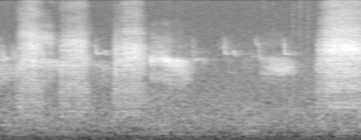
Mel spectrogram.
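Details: Begging common starling chick at the nest box entrance, waiting to be fed by its parents. It gives loud, broad, hissing rasps with brief thin squeaks between them.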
